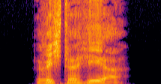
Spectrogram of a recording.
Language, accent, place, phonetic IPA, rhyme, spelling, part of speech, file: German, Germany, Berlin, [ˌʁɪçtə ˈheːɐ̯], -eːɐ̯, richte her, verb, De-richte her.ogg
- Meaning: inflection of herrichten: 1. first-person singular present 2. first/third-person singular subjunctive I 3. singular imperative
